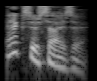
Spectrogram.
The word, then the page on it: exerciser: British English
